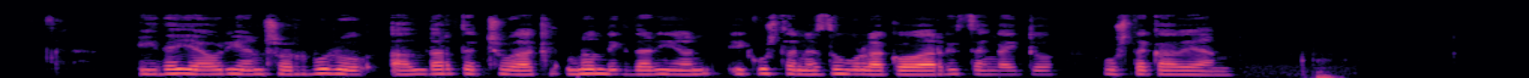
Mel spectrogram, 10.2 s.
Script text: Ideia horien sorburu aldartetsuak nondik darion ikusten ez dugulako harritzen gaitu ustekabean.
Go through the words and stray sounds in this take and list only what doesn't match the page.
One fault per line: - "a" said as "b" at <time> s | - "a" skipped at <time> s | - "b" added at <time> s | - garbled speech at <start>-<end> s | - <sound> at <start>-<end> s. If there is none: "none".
- thud at 8.7-9.0 s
